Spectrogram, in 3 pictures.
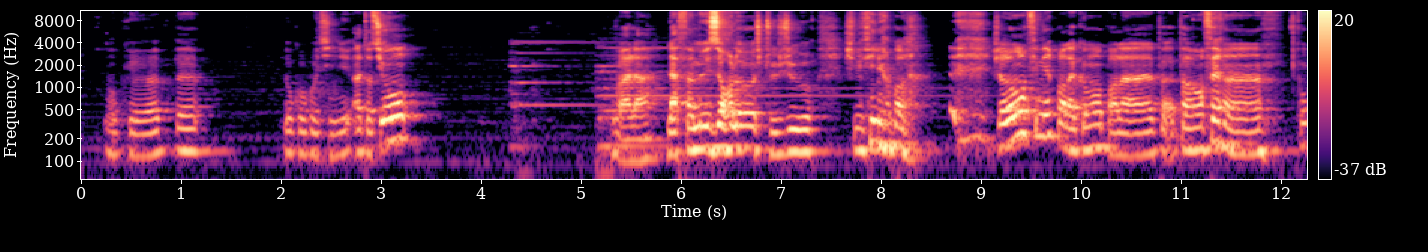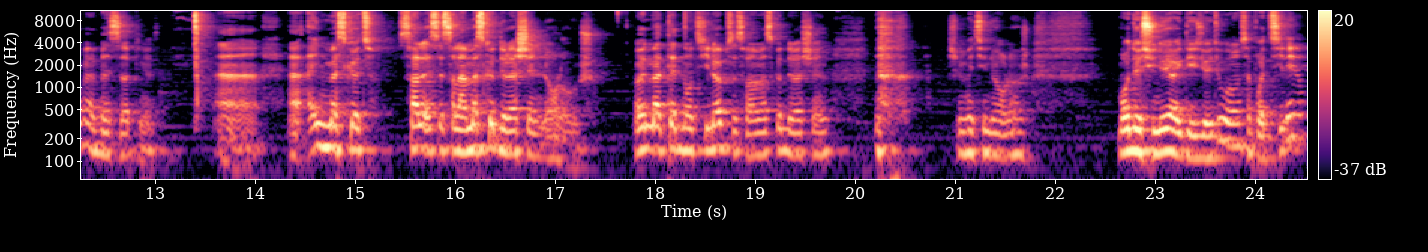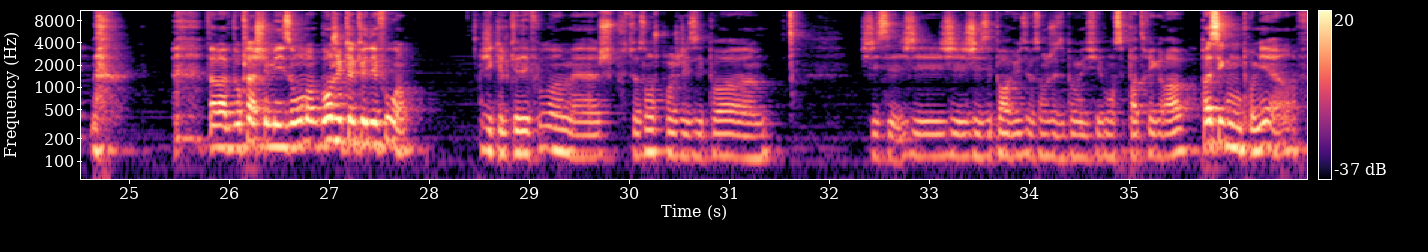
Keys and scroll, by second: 0.0 n, 2.0-2.4 scroll down 1, 3.6 scroll up 1, 21.4 p, 22.6 n, 22.9 f, 25.7-26.1 scroll down 1, 26.1 n, 27.0 scroll up 1, 33.5 n.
